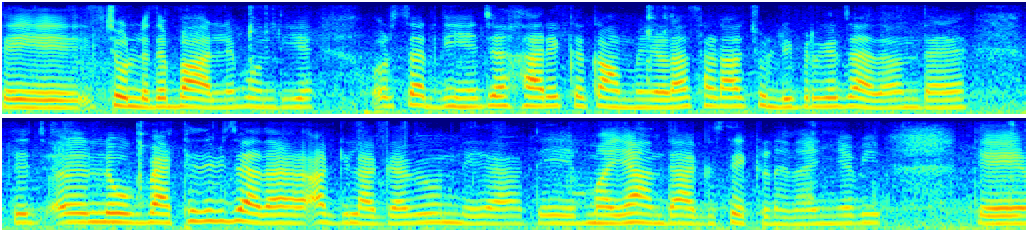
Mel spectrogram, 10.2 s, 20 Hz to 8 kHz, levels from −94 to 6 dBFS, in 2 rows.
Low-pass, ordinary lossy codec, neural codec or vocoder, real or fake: 7.2 kHz; none; none; real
